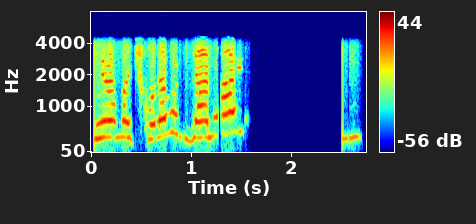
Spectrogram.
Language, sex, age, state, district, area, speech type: Bodo, female, 60+, Assam, Chirang, rural, conversation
